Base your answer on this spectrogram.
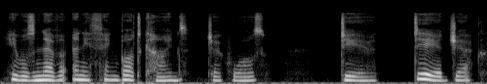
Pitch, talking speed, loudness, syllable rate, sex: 195 Hz, 110 wpm, -19 LUFS, 4.0 syllables/s, female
